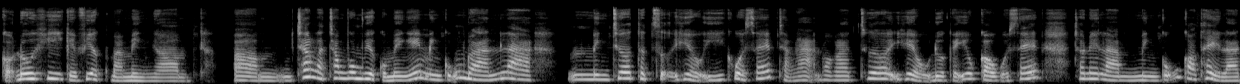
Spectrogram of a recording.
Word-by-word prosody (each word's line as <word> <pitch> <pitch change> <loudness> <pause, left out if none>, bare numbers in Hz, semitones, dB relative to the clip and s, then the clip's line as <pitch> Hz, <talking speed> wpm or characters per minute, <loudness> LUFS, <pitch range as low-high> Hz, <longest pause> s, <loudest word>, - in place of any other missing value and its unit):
có - - -2
đôi 255 +4 +6
khi 260 -1 +1
cái 195 -4 -1
việc 235 +4 0
mà 175 -3 -2
mình 170 -1 -1
ờm, 160 0 -4 0.5
ờm, 175 -3 -1 0.2
chắc 340 +1 +5
là 280 -4 +2
trong 285 0 +1
công 280 -1 +5
việc 250 -3 +4
của 175 - -2
mình 190 +1 +2
ấy, 280 - +3
mình 230 -6 0
cũng 305 +7 0
đoán 220 -3 +3
là, 255 -6 +1 0.3
ừm, 225 +1 -2
mình 225 -1 0
chưa 280 +5 +4
thật 260 -3 -2
sự - - -2
hiểu 225 -4 -1
ý 195 +3 -3
của 260 - +2
sếp 275 +6 -1
chẳng 180 -5 -7
hạn, 195 +1 -4
hoặc 205 -1 -6
là 195 0 -1 0.2
chưa 270 -1 +3 0.2
hiểu 210 -11 0
được 195 0 0
cái - - -3
yêu 255 - +1
cầu 200 -7 +2
của 165 - -6
sếp. 265 - 0 0.3
Cho 265 - -2
nên 260 -1 +1
là 200 -4 +1
mình 185 0 -2
cũng 340 - -3
có 265 -5 0
thể 265 -6 +2
là 175 0 +1
220 Hz, 240 wpm, -20 LUFS, 185-260 Hz, 0.5 s, đôi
